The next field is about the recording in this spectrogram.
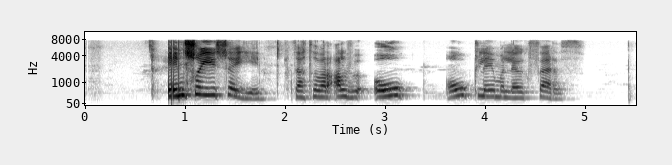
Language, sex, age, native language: Icelandic, male, 11, Icelandic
